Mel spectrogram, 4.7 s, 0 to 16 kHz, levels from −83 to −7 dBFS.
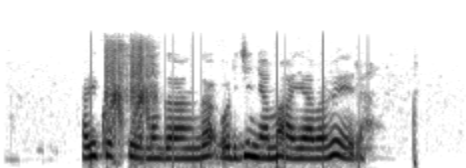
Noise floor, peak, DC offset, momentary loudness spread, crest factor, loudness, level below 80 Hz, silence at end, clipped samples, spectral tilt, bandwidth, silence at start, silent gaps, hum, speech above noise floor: -67 dBFS; -2 dBFS; under 0.1%; 22 LU; 14 dB; -14 LUFS; -50 dBFS; 0.5 s; under 0.1%; -6 dB/octave; 7.4 kHz; 0.8 s; none; none; 54 dB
